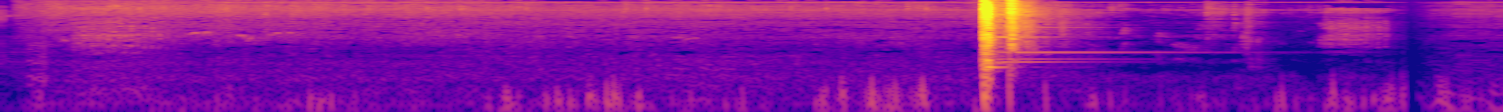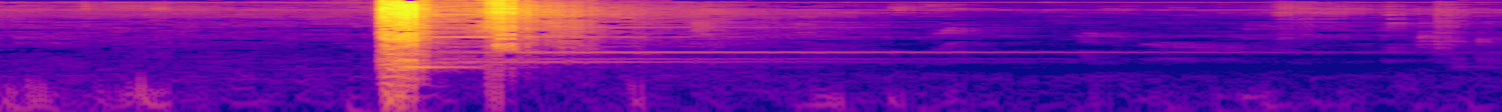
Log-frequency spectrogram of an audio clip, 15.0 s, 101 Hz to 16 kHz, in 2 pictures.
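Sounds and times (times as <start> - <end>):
faint low rumble: 0.0 - 9.4
brief metallic ring: 4.9 - 5.8, 9.4 - 12.1
air rifle shot: 9.4 - 11.1.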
